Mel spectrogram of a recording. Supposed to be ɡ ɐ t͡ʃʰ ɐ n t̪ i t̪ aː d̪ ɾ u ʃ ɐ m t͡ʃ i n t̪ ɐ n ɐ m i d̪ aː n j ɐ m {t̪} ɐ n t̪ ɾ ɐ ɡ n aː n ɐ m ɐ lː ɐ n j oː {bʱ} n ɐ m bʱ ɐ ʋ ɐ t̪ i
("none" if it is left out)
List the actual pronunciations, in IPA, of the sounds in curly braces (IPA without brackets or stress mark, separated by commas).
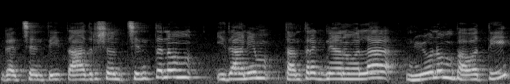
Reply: t̪, none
